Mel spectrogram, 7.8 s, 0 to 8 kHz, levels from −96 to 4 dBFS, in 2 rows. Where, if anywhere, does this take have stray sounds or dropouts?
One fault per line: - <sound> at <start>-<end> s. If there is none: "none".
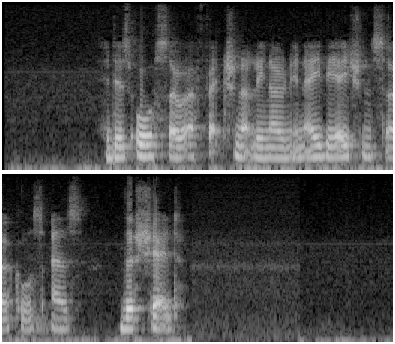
none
